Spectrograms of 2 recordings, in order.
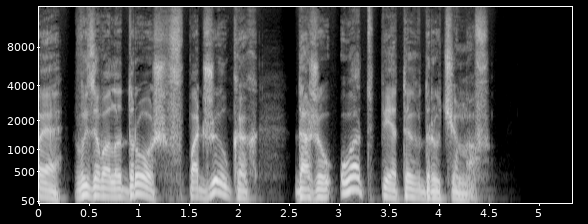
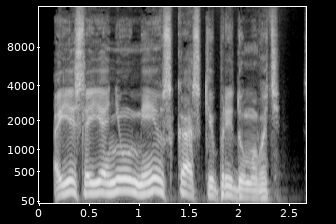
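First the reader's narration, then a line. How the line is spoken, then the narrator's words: Plain. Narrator (Russian): спросил Эдик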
